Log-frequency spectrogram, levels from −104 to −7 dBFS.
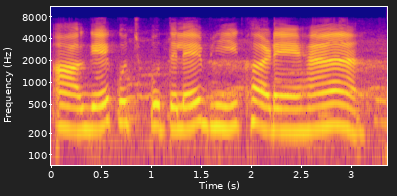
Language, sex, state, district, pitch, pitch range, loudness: Hindi, female, Punjab, Pathankot, 245 Hz, 230-270 Hz, -11 LUFS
